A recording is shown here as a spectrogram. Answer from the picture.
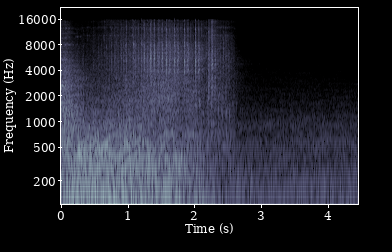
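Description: Sound effect of a rolling number counter spinning: a dense, rapid rattle of clicks with a rushing hiss. It fades out about two and a half seconds in, leaving a low rumble.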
